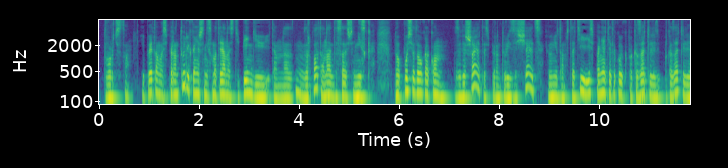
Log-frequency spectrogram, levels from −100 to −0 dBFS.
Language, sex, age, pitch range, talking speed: Russian, male, 20-39, 125-140 Hz, 180 wpm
